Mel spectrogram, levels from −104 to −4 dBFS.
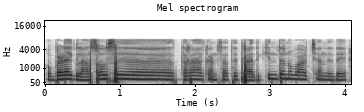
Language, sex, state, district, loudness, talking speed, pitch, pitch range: Kannada, female, Karnataka, Belgaum, -21 LUFS, 145 wpm, 210 Hz, 190-225 Hz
